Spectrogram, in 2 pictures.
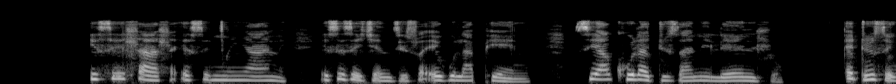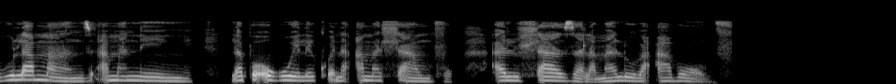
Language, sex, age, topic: North Ndebele, male, 36-49, health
